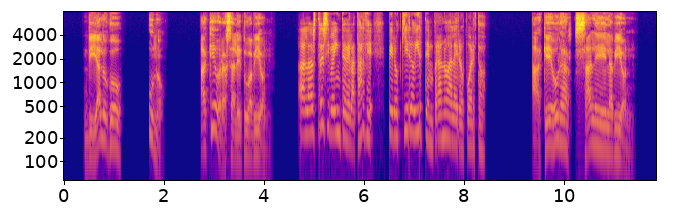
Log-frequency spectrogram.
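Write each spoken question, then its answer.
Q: ¿A qué hora sale el avión?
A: A las 3:20 de la tarde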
